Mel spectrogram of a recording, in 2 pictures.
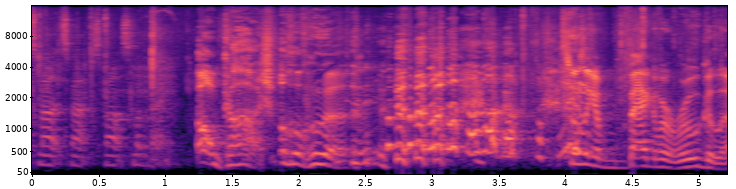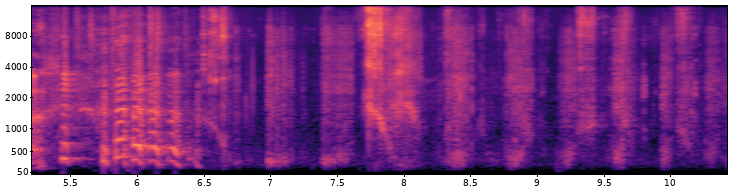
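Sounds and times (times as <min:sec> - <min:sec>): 
speech: 0:00.0 - 0:06.6
laughter: 0:02.4 - 0:04.3, 0:05.2 - 0:06.6
people crunching and chewing while eating guacamole: 0:03.3 - 0:10.4.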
